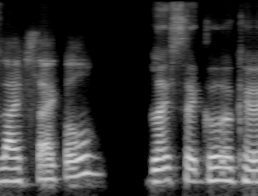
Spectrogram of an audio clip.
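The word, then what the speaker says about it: Life Cykel: Well, there's a really good brand if you want something that tastes like nothing called Life Cycle. Life Cycle, okay. And cycle is spelled CYKEL.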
